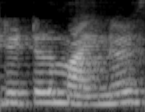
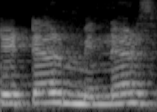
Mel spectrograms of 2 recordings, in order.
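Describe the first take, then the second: First: The third syllable has an 'eye' vowel. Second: The third syllable has a short 'ih' vowel. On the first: The speaker calls it wrong. "ये डिटरमाइनर्स नहीं होता है" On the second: The speaker calls it right. "इसको हम डिटरमिनर्स बोलते हैं"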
